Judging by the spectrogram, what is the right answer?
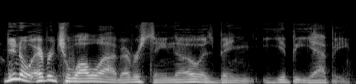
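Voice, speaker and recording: A man's voice: on the low side, expressive, brisk, darkish tone, dry recording. A man hosting a radio talk show in casual, joking chat, with a slight lisp from missing front teeth. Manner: joking, rambling, with restarts. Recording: slightly dull radio broadcast audio.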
